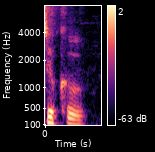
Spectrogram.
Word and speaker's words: Suku: And what the first good sleep I'm was sorry, I think it's pronounced Suku. Sukuyu Mix. Yeah. Chikoyo Mix. I think people call him Suku.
